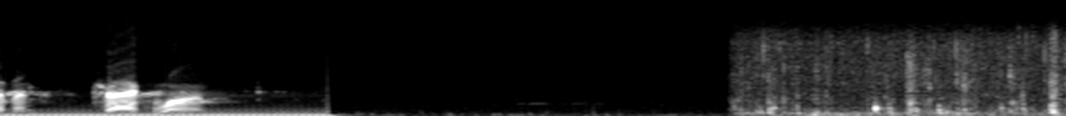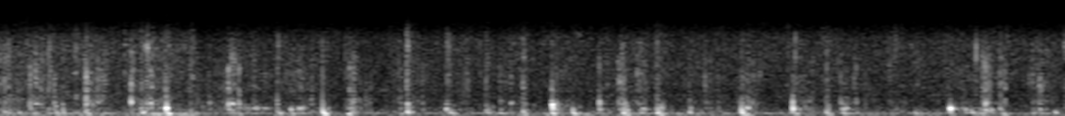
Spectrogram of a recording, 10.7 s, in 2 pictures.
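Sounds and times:
speech: 0.0 - 1.2
faint tone: 0.0 - 1.7
horse hoofbeats: 0.0 - 1.7, 3.7 - 10.6.

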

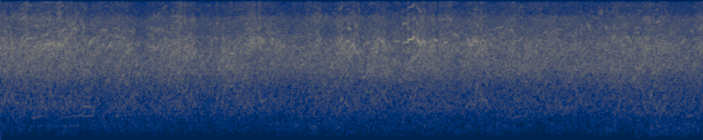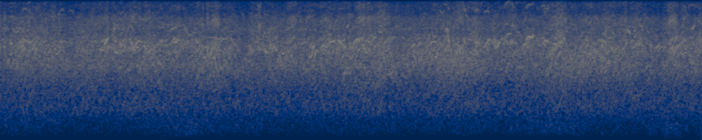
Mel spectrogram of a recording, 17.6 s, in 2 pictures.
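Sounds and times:
birds crying in massed chorus at Bush Key in the Dry Tortugas: 0.0 - 17.5.

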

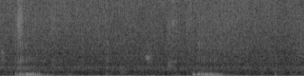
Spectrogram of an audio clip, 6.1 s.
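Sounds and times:
cat purring: 0.2 - 6.0.

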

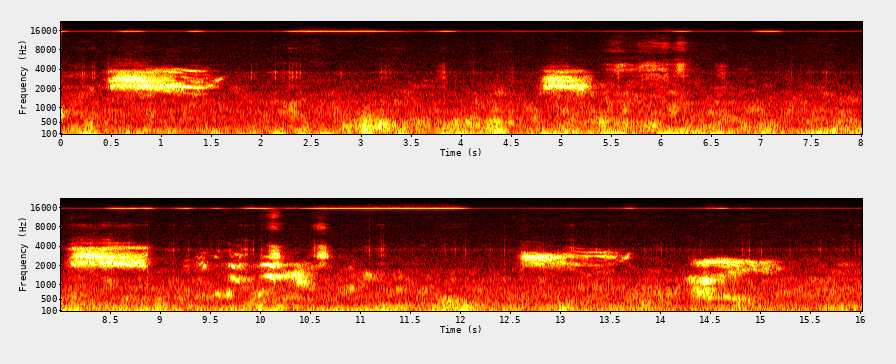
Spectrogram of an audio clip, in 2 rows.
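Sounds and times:
squirrel uttering a short harsh buzzing chatter: 0.4 - 1.6, 4.8 - 7.2, 8.0 - 15.3.

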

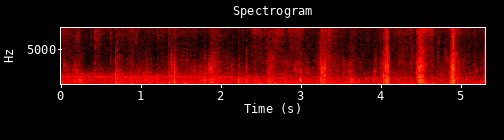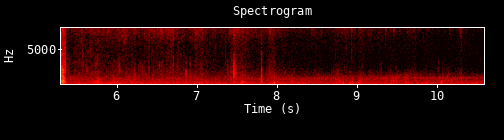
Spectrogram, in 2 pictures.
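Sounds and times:
sheep chewing with crunching bites: 0.0 - 8.0
faint low hum: 0.0 - 10.5.

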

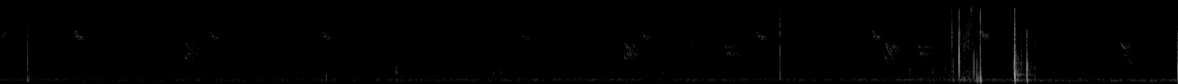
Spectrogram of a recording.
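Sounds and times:
bird giving soft descending chirps: 0.0 - 11.7.

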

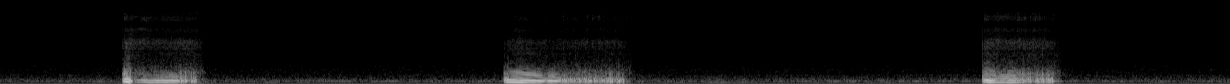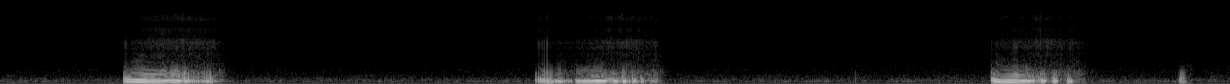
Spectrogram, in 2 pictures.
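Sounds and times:
domestic cat snoring: 1.2 - 2.1, 5.0 - 6.4, 9.8 - 10.7, 13.5 - 14.6, 17.6 - 19.0, 22.2 - 23.3.

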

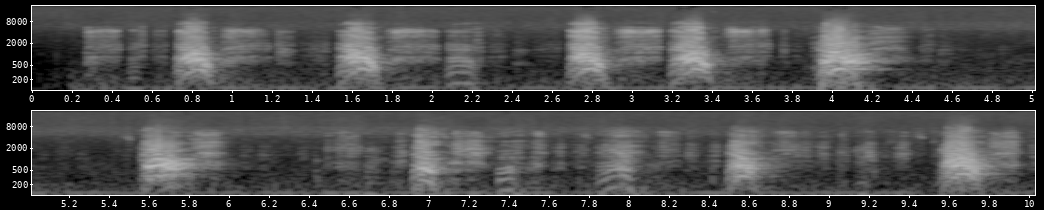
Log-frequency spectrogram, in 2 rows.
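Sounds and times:
large dog barking: 0.7 - 1.9, 2.7 - 4.3, 5.6 - 6.0, 7.9 - 8.8, 9.6 - 10.0.

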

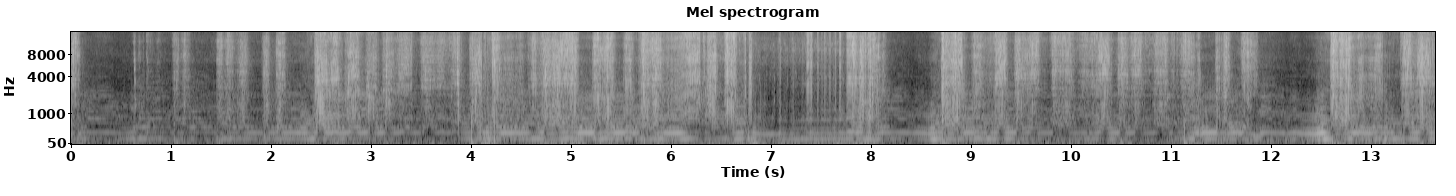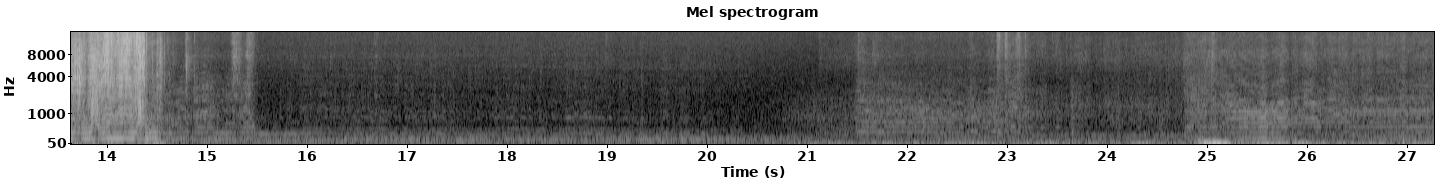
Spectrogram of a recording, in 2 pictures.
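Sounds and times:
wasp buzzing: 0.0 - 15.5, 24.8 - 27.2.

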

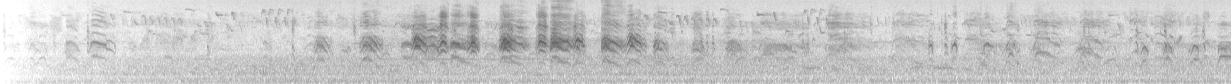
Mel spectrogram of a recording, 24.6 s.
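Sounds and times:
several gulls crying and squawking on the Isles of Scilly: 5.8 - 24.6.

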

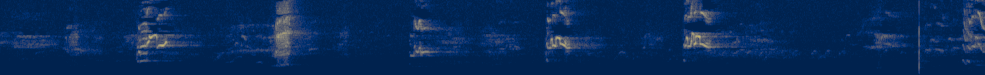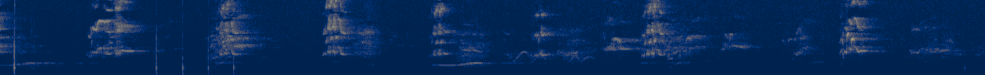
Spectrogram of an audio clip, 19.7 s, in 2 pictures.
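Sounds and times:
birds twittering: 4.1 - 19.6.

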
